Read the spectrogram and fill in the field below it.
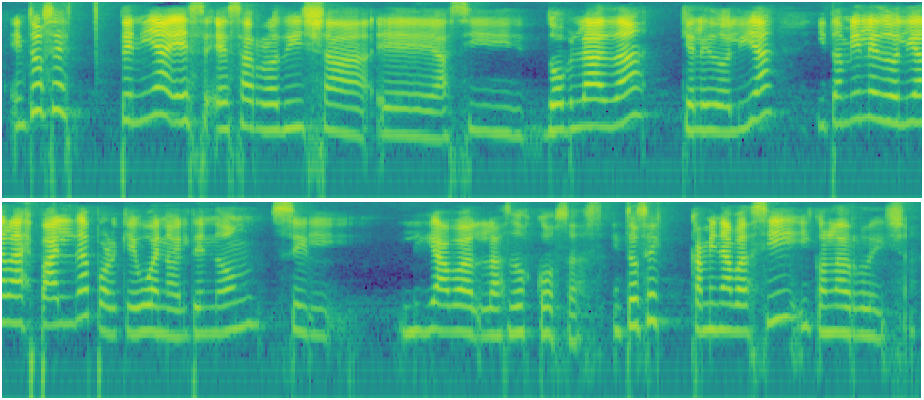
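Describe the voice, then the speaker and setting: Middle-aged Argentine woman, high voice, preaching sermon testimony with animated acted-out storytelling. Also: a little slow. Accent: Argentine Rioplatense Spanish. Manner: animated storytelling, acting out dialogue.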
